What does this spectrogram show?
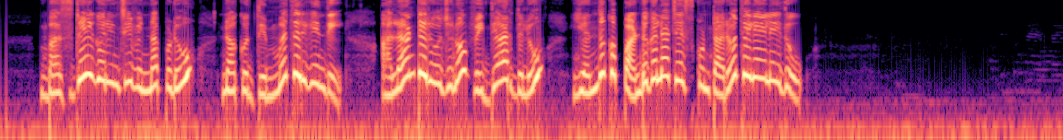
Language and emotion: Telugu, surprised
